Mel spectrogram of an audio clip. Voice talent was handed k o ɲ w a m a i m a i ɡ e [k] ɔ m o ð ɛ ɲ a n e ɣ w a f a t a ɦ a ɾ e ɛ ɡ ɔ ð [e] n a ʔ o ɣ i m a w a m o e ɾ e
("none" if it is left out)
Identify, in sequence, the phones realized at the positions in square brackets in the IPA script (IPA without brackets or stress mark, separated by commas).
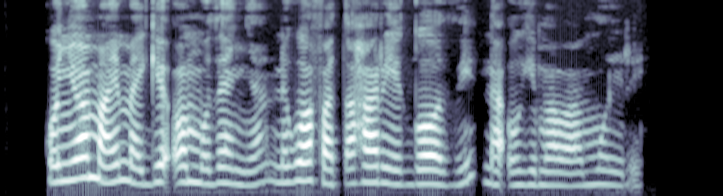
ʔ, i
